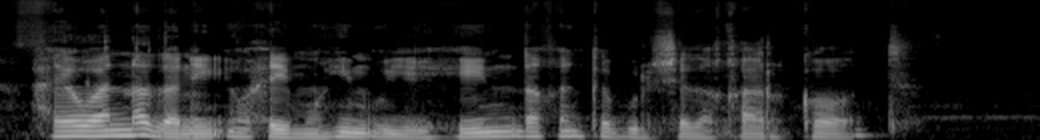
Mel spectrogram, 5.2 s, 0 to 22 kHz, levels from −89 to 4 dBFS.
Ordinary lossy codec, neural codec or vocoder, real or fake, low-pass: none; vocoder, 44.1 kHz, 128 mel bands, Pupu-Vocoder; fake; none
